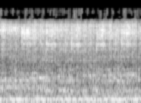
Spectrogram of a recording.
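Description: A thrash metal band playing live, loud and dense, with distorted guitars over a heavy, rapidly pulsing low end.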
